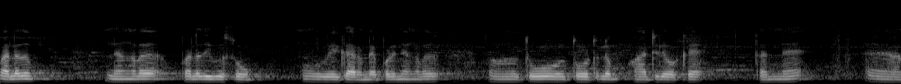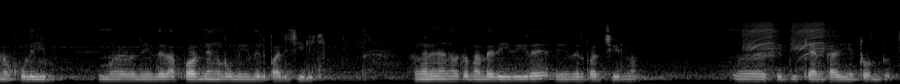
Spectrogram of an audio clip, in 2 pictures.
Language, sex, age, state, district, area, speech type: Malayalam, male, 45-60, Kerala, Alappuzha, rural, spontaneous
